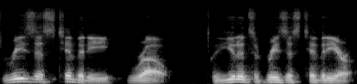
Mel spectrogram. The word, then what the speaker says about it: rho: greek letter for r it's phonetically it would be rho rho this is a property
